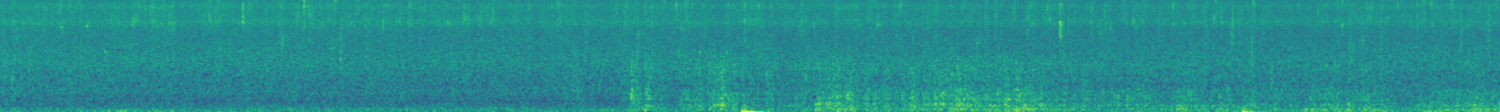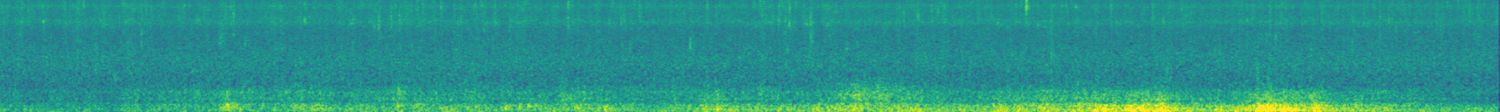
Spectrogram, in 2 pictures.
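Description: Steady rain with thunder: a crack of thunder about seven seconds in, then a long, deep rolling rumble that swells to its loudest near the end and dies away.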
